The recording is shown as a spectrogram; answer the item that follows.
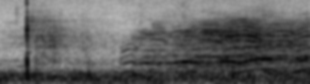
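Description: A softball bat strikes the ball once with a sharp crack just after the pitch. A small crowd's voices then build, many overlapping shouts as the ball carries toward the foul screen.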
